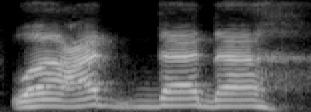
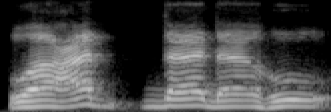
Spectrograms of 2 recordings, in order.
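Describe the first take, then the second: First: The phrase ends on h with no vowel. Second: A faint short u is heard after the h. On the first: "সাকিন" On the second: "রুম"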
